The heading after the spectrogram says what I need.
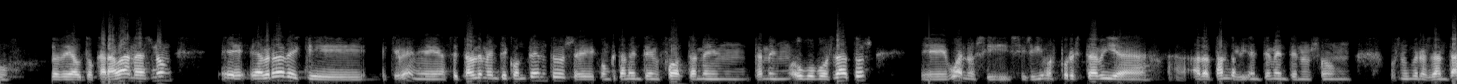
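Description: At 9.29 s there's a quick blip from damaged data in the compressed stream: part of the data arrived wrong, so the decoder misread that frame, lost sync and hunted for the next valid header, leaving a short glitch lasting roughly 14 ms.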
